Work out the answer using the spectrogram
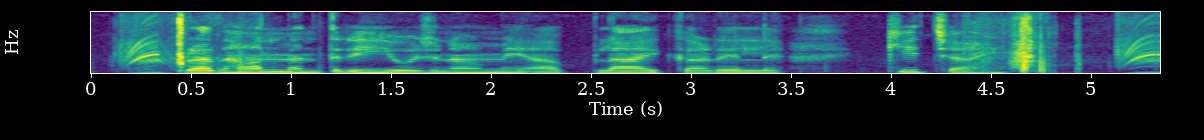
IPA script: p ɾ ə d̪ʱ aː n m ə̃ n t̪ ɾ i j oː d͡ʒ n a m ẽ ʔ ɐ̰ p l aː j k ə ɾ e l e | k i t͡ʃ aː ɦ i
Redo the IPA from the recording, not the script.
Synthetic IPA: p ɾ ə d̪ʱ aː n m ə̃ n t̪ ɾ i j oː d͡ʒ n a m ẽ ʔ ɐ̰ p l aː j k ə ɾ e l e | k i t͡ʃ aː ɦ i

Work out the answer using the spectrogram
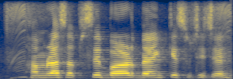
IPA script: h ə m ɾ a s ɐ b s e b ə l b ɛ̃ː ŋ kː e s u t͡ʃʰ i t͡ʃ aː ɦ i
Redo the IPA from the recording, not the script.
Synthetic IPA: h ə m ɾ a s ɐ b s e b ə ɽ b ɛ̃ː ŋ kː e s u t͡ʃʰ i t͡ʃ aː ɦ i

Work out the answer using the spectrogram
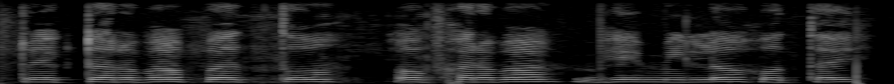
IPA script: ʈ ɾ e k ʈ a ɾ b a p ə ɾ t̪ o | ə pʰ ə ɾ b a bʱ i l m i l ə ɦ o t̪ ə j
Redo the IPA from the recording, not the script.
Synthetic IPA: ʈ ɾ e k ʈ ə ɾ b a p ə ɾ t̪ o | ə pʰ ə ɾ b a bʱ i m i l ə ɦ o t̪ ə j

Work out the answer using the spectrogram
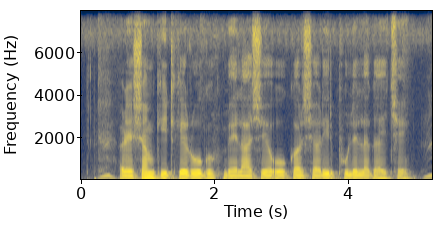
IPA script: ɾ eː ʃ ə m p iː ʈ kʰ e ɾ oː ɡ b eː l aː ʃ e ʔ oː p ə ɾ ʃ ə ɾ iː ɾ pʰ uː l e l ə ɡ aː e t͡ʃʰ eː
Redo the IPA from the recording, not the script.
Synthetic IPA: ɾ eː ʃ ə m k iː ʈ k e ɾ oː ɡ b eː l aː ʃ e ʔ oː k ə ɾ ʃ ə ɾ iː ɾ pʰ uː l e l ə ɡ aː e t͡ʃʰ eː

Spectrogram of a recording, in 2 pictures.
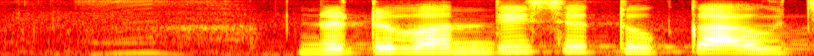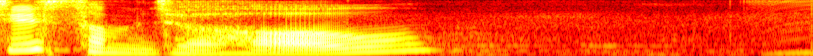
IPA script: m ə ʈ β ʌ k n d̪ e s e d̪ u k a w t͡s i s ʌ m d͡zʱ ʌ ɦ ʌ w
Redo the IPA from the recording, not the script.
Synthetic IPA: n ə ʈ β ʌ n d̪ i s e t̪ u k a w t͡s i s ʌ m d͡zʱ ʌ ɦ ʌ w

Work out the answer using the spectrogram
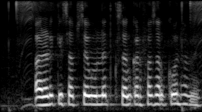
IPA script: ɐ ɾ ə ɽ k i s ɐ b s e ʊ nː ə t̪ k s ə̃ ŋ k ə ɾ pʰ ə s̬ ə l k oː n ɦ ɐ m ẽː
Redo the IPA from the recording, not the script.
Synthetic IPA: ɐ ɾ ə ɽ k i s ɐ b s e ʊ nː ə t̪ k s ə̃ ŋ k ə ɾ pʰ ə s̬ ə l k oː n ɦ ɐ m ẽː

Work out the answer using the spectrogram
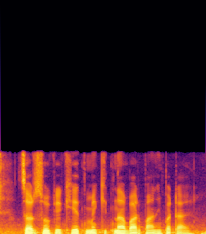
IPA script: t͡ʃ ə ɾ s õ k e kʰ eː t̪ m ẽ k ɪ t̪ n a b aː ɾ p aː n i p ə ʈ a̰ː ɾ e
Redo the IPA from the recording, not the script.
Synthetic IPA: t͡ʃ ə ɾ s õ k e kʰ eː t̪ m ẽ k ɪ t̪ n a b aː ɾ p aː n i p ə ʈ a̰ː e

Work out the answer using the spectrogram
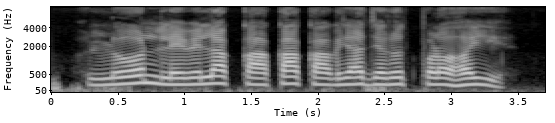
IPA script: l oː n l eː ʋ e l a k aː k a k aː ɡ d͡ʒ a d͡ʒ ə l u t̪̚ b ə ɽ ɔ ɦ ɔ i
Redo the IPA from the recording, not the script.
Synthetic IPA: l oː n l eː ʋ e l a k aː k a k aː ɡ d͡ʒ a d͡ʒ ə ɾ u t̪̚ p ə ɽ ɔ ɦ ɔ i

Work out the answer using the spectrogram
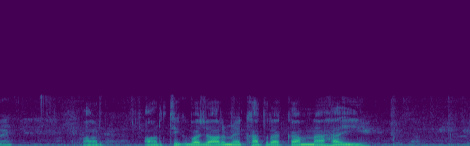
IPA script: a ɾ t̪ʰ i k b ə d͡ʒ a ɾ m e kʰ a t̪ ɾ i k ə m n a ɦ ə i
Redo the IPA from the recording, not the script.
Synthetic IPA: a ɾ t̪ʰ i k b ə d͡ʒ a ɾ m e kʰ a t̪ ɾ a k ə m n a ɦ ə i

